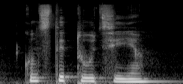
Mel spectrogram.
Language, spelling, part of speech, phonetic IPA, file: Ukrainian, конституція, noun, [kɔnsteˈtut͡sʲijɐ], Uk-конституція.ogg
- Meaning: 1. constitution (basic law) 2. constitution (of an organism)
